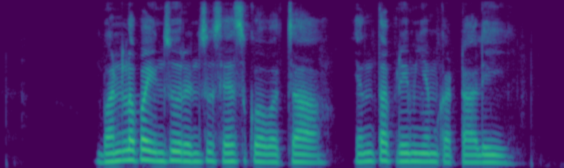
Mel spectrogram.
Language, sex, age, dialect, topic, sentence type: Telugu, male, 36-40, Southern, banking, question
